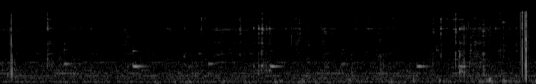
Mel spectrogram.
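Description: Raccoon eating dry cat food kibble: faint, scattered crunches and clicks, with one sharp click near the end. Faint short ringing pings come and go.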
